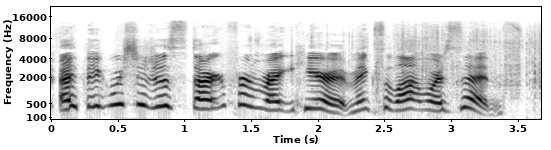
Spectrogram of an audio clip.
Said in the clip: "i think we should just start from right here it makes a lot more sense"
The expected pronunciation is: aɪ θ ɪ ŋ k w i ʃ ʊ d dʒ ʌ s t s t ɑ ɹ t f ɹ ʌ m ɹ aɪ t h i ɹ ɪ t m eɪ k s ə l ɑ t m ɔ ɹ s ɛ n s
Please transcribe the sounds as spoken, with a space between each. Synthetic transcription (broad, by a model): aɪ θ ɪ ŋ k w i ʃ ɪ d dʒ ʌ s t s t ɑ ɹ t f ɹ ʌ m ɹ aɪ t h i ɹ ɪ t m eɪ k s ə l ɑ t m ɔ ɹ s ɛ n s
